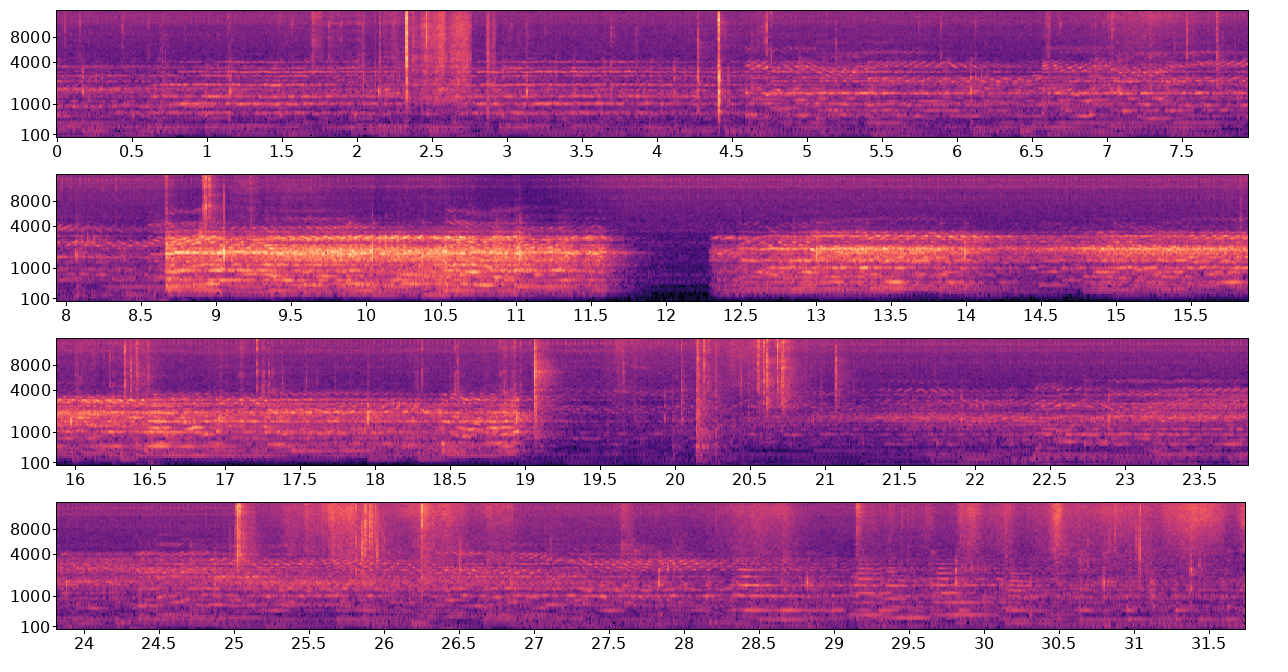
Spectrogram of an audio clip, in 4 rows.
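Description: Music played back from a cassette on a Sony TC-61 portable cassette recorder, with a thin, narrow sound. It gets louder about nine seconds in and cuts out abruptly around twelve seconds before resuming. It dips low again around twenty seconds, with a few light mechanical clicks from the machine's controls.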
